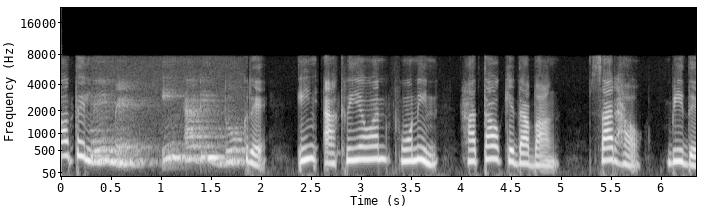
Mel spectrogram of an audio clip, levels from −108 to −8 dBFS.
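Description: The clip is speech carried over a G.722 wideband telephone path. From 0.31 to 1.82 s the sound turns roomy and hollow, with thinner bass. The level drops by about 5 dB, and room noise rises to roughly 30 dB below the speech. The likely cause is a switch to a distant microphone, which picks up more of the room than a close one. At 2.58 s there is packet loss on an ADPCM call. A 20 ms hole of silence replaces what sounds like one lost packet. Afterwards the decoder's predictor and step size are out of step with the sender's, so the speech resumes with a brief roughness.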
